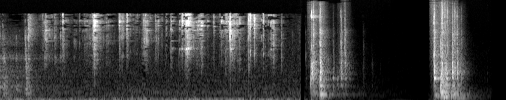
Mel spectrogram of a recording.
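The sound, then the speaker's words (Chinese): The key to room nine jingles and rattles for several seconds as it is handed over, followed by two heavy thumps with a pause between them, like a door or lock being worked. No one speaks. “好的，请两位前往九号房间，这是钥匙。”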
